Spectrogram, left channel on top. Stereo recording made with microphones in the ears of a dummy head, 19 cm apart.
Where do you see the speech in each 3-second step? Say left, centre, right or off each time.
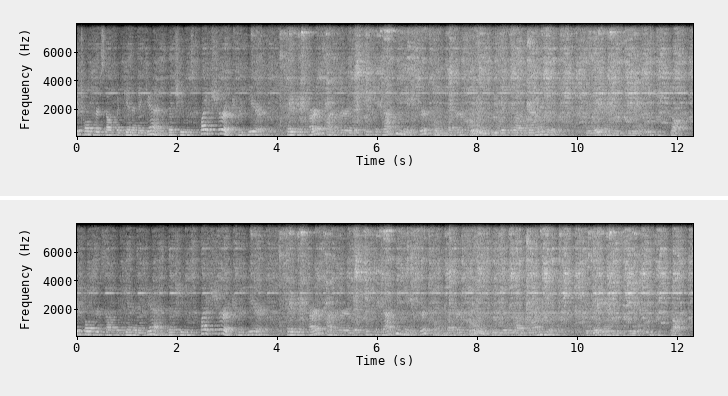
left, centre, right, right.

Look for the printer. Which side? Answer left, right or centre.
right.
